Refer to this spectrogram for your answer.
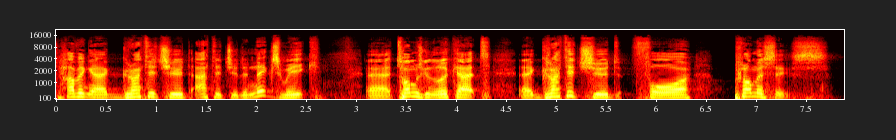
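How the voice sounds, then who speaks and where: Someone with a Scottish accent talks at a very slow pace, the sound dry and close with no echo on a very clean recording with a silent background. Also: man. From Scotland. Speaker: pastor. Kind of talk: sermon. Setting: church. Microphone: new mic.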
